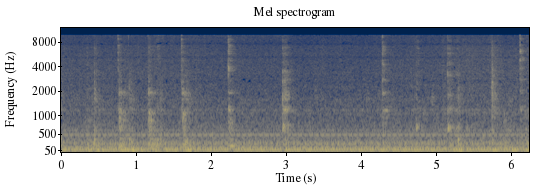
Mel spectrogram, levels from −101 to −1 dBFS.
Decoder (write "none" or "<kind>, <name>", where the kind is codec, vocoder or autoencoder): none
